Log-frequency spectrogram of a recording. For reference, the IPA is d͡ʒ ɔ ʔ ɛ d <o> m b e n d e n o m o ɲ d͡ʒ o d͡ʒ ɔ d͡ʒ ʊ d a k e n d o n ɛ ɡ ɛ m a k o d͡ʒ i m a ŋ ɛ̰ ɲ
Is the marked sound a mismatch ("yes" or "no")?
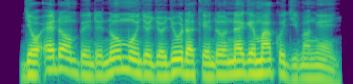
yes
